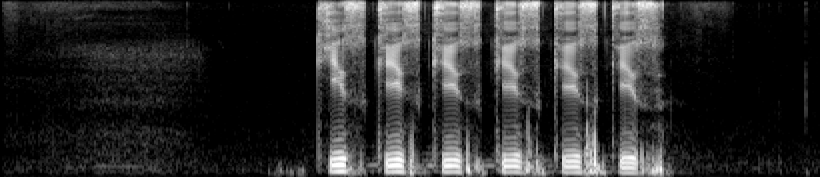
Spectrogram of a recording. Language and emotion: Russian, neutral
